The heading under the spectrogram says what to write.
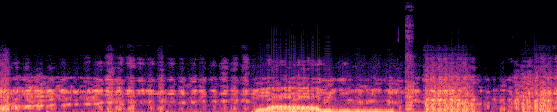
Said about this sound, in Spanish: Sonido de Marte, directo de Marte. Esto lo van a escuchar muy bien, seguro.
